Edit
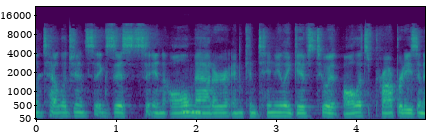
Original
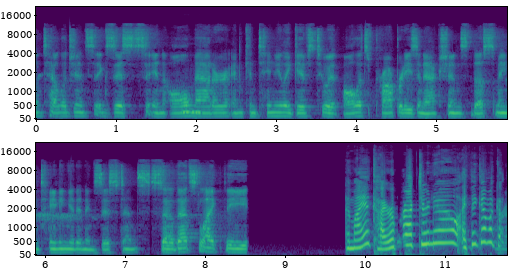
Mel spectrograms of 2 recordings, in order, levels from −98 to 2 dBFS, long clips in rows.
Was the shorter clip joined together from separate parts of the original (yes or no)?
no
